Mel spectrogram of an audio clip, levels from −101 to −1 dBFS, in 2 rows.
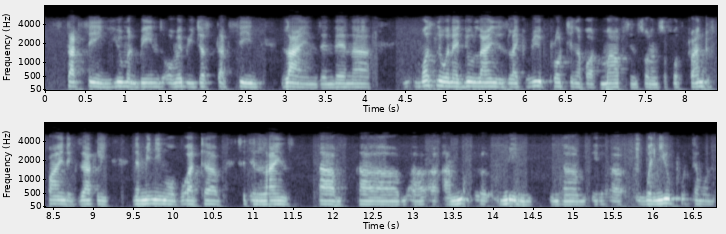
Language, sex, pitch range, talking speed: English, male, 125-145 Hz, 185 wpm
